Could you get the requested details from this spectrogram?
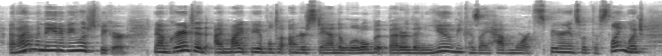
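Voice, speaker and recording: A woman talks at a very fast pace with hardly any pauses, her fairly high voice making very wide pitch swings in an animated tone. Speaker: English teacher. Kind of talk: teaching talk to learners.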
